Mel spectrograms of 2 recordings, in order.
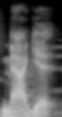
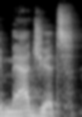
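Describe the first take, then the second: First: The second syllable is a clear 'git'. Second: The second syllable is not a clear 'git'. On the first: "the git part is pronounced properly and it sounds like maggot" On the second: "the git part, which is the crucial part, is not even not even said properly"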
